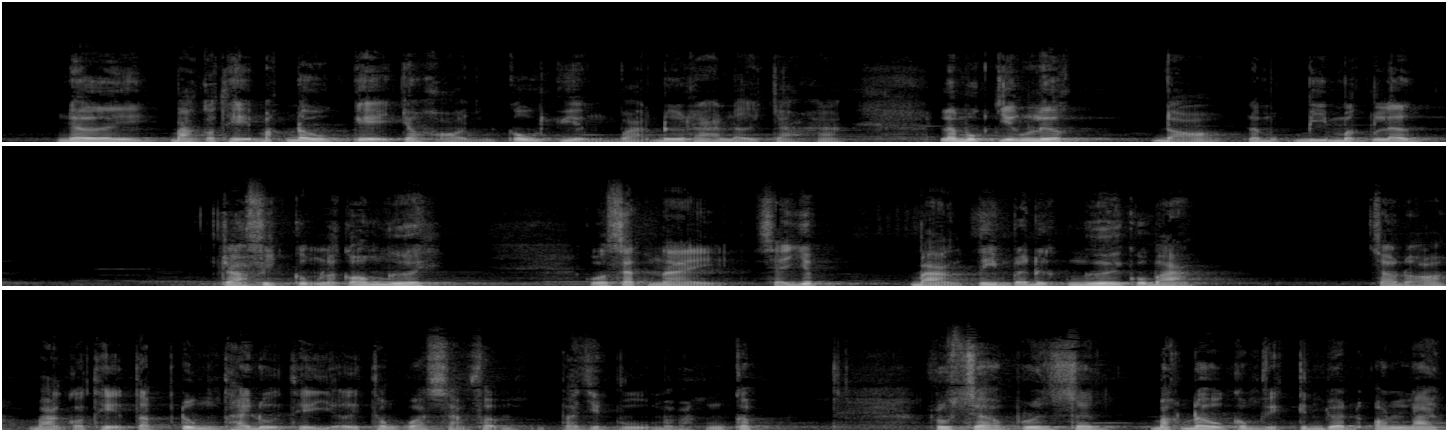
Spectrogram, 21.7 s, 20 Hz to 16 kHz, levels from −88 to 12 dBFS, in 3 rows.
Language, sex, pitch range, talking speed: Vietnamese, male, 90-120 Hz, 210 wpm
